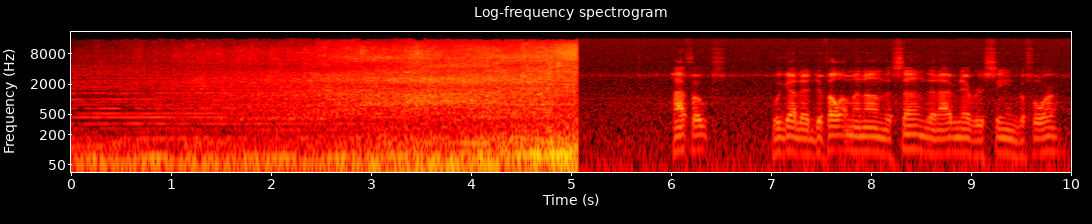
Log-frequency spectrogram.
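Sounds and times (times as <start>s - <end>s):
rumbling whoosh: 0.0s - 5.1s.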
